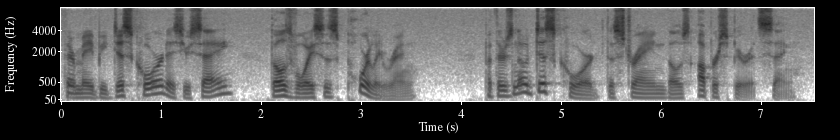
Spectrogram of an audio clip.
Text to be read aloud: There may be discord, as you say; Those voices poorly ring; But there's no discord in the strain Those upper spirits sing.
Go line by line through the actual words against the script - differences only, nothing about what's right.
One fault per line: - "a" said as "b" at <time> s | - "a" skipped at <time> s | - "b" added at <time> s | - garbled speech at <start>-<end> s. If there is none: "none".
- "in" skipped at 5.4 s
